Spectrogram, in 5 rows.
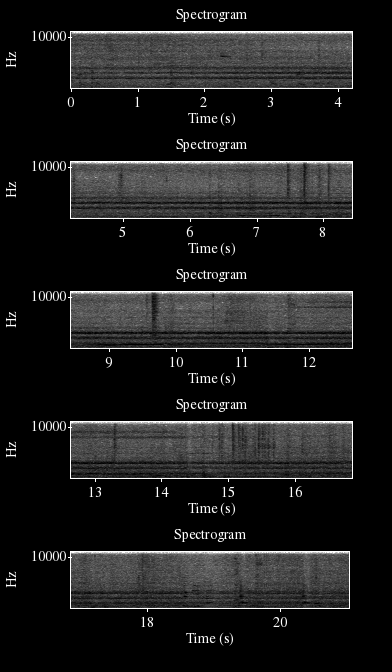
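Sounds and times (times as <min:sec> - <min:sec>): train rumbling on rails: 0:00.0 - 0:21.0.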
